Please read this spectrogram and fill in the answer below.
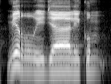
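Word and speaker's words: مِن رِجَالِكُم: Hai Marry dzalikum ya tulisannya minri dzalikum bacanya mirrijalikum contoh berikutnya tanwin sekarang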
